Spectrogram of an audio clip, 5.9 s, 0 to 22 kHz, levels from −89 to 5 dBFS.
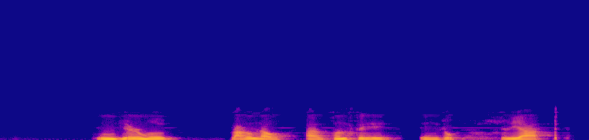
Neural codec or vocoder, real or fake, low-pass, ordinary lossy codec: codec, 16 kHz, 0.5 kbps, FunCodec, trained on LibriTTS, 25 frames a second; fake; 5.4 kHz; AAC, 48 kbps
